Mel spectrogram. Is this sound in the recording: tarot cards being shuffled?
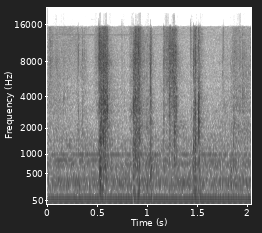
yes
